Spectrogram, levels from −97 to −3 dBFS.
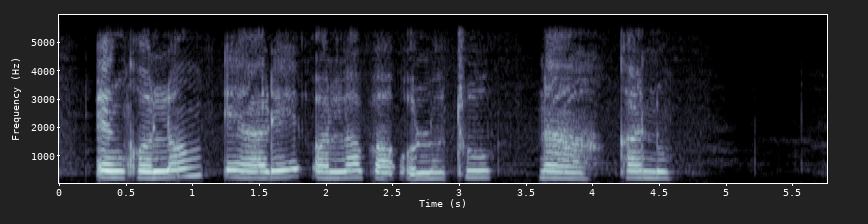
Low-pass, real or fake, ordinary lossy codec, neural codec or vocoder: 5.4 kHz; fake; none; codec, 16 kHz, 16 kbps, FreqCodec, larger model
